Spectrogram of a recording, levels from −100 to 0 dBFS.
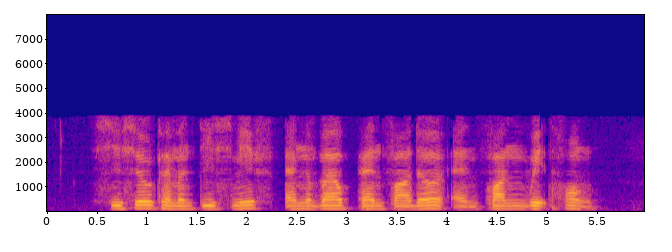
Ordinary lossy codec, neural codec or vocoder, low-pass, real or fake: AAC, 16 kbps; vocoder, 44.1 kHz, 128 mel bands, Pupu-Vocoder; 7.2 kHz; fake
